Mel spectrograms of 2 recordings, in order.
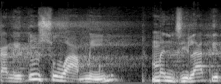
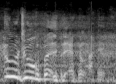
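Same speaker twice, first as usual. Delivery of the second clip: higher, laughing through the warning; laughing repeat; 7 semitones higher than usual. Shown as a demonstration. Preacher laughing as he repeats the joking warning.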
